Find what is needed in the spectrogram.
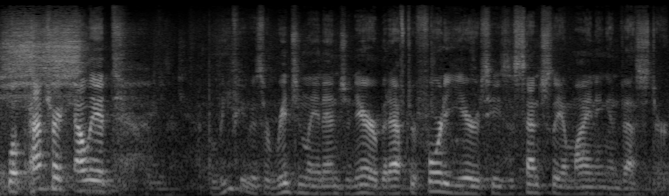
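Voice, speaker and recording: Over noticeable background noise, a man talks loudly at a very fast pace, his fairly high pitch moving with ordinary variation. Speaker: company executive. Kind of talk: public Q&A. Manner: halting.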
